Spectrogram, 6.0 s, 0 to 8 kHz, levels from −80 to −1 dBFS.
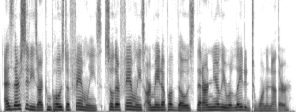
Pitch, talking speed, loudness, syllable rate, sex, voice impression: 185 Hz, 220 wpm, -17 LUFS, 6.9 syllables/s, female, feminine, adult-like, slightly powerful, slightly hard, clear, fluent, intellectual, calm, unique, slightly lively, sharp, slightly light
